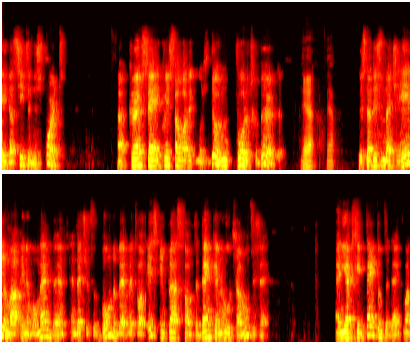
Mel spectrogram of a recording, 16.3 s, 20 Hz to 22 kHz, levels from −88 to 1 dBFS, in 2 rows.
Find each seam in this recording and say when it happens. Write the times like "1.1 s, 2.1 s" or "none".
11.0 s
